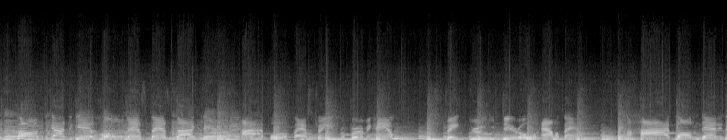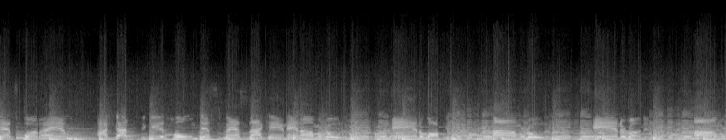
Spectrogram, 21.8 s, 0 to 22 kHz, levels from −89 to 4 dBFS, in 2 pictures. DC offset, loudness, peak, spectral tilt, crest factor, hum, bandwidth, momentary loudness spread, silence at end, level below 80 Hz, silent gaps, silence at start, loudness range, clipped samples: under 0.1%; -17 LUFS; 0 dBFS; -7.5 dB/octave; 16 dB; none; 10.5 kHz; 5 LU; 0 s; -38 dBFS; none; 0 s; 2 LU; under 0.1%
